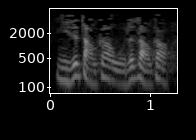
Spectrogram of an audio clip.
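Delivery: normal talking voice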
